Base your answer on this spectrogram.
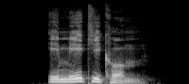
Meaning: emetic (an agent that induces vomiting)
- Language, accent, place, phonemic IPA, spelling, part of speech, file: German, Germany, Berlin, /eˈmeːtikʊm/, Emetikum, noun, De-Emetikum.ogg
